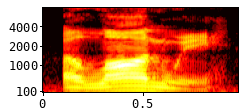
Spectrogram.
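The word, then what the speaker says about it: Eilonwy: the girl's name uh i kept hearing it a different way elanwy i believe is how it's pronounced anyway she helps him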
